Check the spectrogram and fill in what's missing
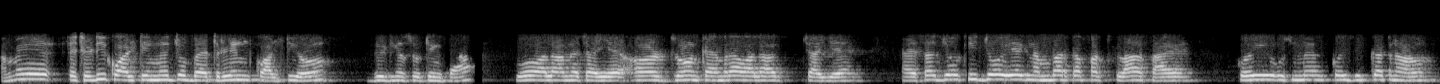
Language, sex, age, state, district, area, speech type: Hindi, male, 30-45, Uttar Pradesh, Bhadohi, urban, conversation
